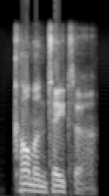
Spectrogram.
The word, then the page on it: commentator: British English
